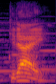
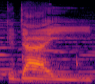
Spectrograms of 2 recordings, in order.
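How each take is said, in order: First: The first word shrinks to a single 'g' sound. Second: Both words are said fully and separately. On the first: "We try and shorten them" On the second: "G'day was originally good day"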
